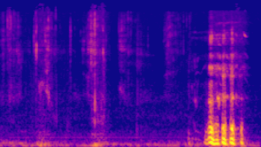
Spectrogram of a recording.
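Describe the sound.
Crunching and chewing on a snack from Thailand: faint mouth sounds at first, then a quick run of loud, crisp crunches near the end.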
